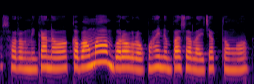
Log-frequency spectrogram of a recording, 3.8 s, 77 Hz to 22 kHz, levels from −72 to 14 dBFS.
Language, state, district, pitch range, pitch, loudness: Kokborok, Tripura, Dhalai, 225-245 Hz, 235 Hz, -16 LUFS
